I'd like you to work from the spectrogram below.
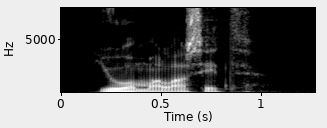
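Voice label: "Juomalasit", "Glasses", Finnish, English; OTAVA KONSERNI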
